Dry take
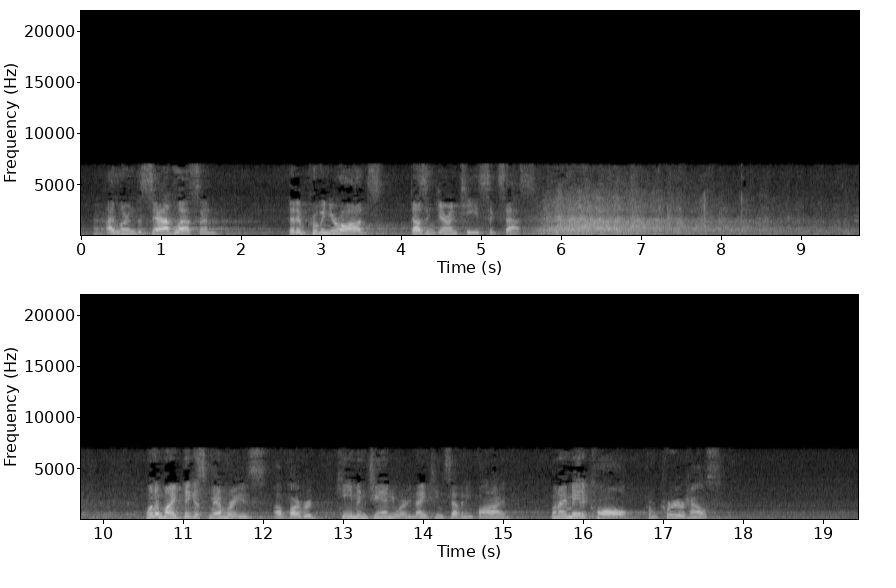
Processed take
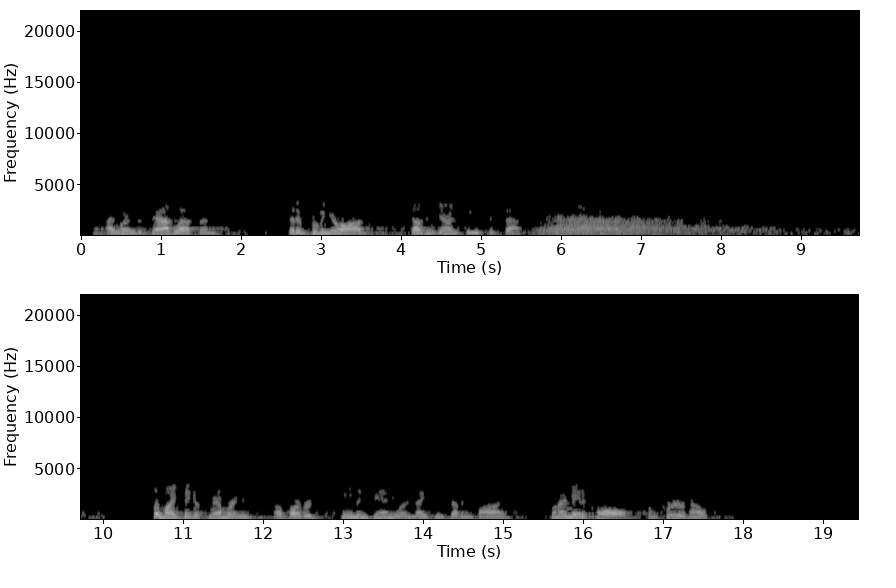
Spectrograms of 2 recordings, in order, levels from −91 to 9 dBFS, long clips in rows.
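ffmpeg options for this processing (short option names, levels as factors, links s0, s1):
-filter_complex "[0:a]asettb=1/sr,asplit=3[s0][s1][s2];[s0]atrim=end=3.924[s3];[s1]atrim=start=3.92:end=5.56,asetpts=PTS-STARTPTS,afade=t=in:d=0.004:c=qsin,afade=t=out:st=1.636:d=0.004:c=qsin,asplit=2[s4][s5];[s5]adelay=31,volume=0.282[s6];[s4][s6]amix=inputs=2:normalize=0,atrim=end_sample=72324[s7];[s2]atrim=start=5.556[s8];[s3][s7]acrossfade=d=0.004:c1=hsin:c2=qsin[s9];[s9][s8]acrossfade=d=0.004:c1=qsin:c2=hsin,asplit=3[s10][s11][s12];[s10]atrim=end=10.02,asetpts=PTS-STARTPTS,afade=t=out:st=10.016:d=0.004:c=hsin[s13];[s11]atrim=start=10.02:end=10.64,asetpts=PTS-STARTPTS,volume=0[s14];[s12]atrim=start=10.64,asetpts=PTS-STARTPTS,afade=t=in:d=0.004:c=hsin[s15];[s13][s14][s15]concat=n=3:v=0:a=1,lowpass=f=1300:p=1,afftfilt=real='re*gte(hypot(re,im),0.0355)':imag='im*gte(hypot(re,im),0.0355)':win_size=1024:overlap=0.75,volume=0.355"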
